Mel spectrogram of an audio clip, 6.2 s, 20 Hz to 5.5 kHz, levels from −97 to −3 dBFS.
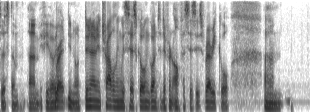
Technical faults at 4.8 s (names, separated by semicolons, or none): none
